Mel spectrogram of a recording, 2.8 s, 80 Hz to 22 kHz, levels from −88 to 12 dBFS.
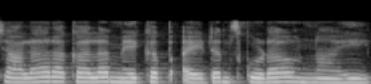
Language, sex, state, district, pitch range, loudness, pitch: Telugu, female, Andhra Pradesh, Krishna, 195-210 Hz, -15 LUFS, 200 Hz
